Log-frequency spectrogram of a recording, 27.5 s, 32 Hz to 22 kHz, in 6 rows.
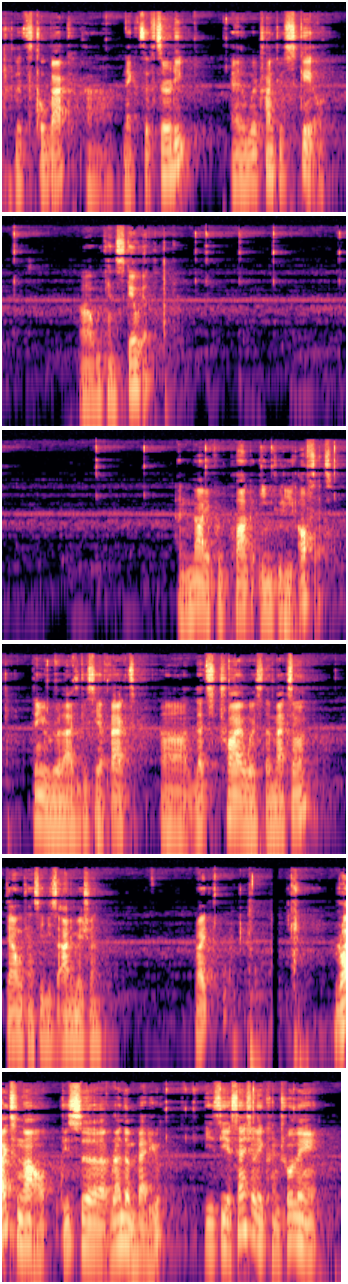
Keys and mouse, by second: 1.4-3.1 middle drag, 3.1 click, 6.3 click, 6.9 g, 7.9 click, 9.2 click, 11.2 click, 12.7 click, 13.0 x, 13.9 g, 14.8-16.9 middle drag, 16.9-19.9 drag, 22.0 ctrl+alt+shift+w, 24.1 click, 25.5 click, 26.0 click, 26.9-27.4 drag.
